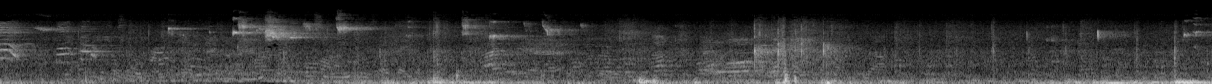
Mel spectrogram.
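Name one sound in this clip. Young players shout to each other across a large echoing hall.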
